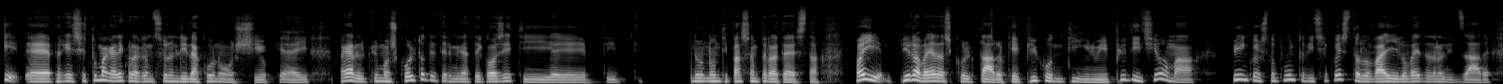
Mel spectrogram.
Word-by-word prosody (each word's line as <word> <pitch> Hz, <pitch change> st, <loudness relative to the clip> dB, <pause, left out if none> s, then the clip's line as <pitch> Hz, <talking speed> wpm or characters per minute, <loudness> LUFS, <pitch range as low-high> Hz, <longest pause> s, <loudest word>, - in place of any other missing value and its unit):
sì, -, -, -1 dB
perché 135 Hz, +3 st, +3 dB
se 155 Hz, +2 st, -5 dB
tu 200 Hz, -, -3 dB
magari 170 Hz, -5 st, +4 dB
quella 155 Hz, -3 st, +2 dB
canzone 135 Hz, +2 st, -2 dB
lì 135 Hz, 0 st, 0 dB
la 125 Hz, -2 st, +3 dB
conosci 115 Hz, -5 st, -4 dB
okay, 110 Hz, -1 st, -5 dB, 0.3 s
magari 165 Hz, -3 st, +4 dB
il 125 Hz, -, -2 dB
primo 145 Hz, +1 st, -2 dB
ascolto 185 Hz, -, +1 dB
determinate 135 Hz, -, -3 dB
cose 135 Hz, +4 st, +2 dB
ti, 115 Hz, -4 st, -4 dB
ehm, 110 Hz, -2 st, -2 dB
ti 115 Hz, 0 st, -11 dB
ti 110 Hz, -, -29 dB, 0.5 s
no 150 Hz, -1 st, +3 dB
non 150 Hz, 0 st, +2 dB
ti 150 Hz, -, -6 dB
passan 140 Hz, +1 st, 0 dB
per 140 Hz, -, -2 dB
la 120 Hz, -, +5 dB
testa, 110 Hz, -2 st, -1 dB, 0.3 s
poi, 205 Hz, -2 st, +4 dB
più 205 Hz, +3 st, +3 dB
la 220 Hz, -, +8 dB
vai 145 Hz, +1 st, +6 dB
ad 160 Hz, -, +7 dB
ascoltare, 125 Hz, -4 st, +1 dB
okay, 115 Hz, +2 st, -2 dB
più 170 Hz, +6 st, -2 dB
continui, 125 Hz, -7 st, -3 dB
più 215 Hz, -, -4 dB
dici: 200 Hz, +1 st, -2 dB
"Oh, 245 Hz, -4 st, +1 dB
ma 115 Hz, -8 st, -2 dB, 0.3 s
qui 225 Hz, +2 st, +1 dB
in 215 Hz, -, +1 dB
questo 170 Hz, -3 st, -4 dB
punto 215 Hz, +3 st, -2 dB
dice 145 Hz, +3 st, -8 dB
questo" 220 Hz, -2 st, 0 dB
lo 135 Hz, -2 st, -1 dB
vai 135 Hz, 0 st, +4 dB
lo 130 Hz, -, -1 dB
vai 145 Hz, +1 st, 0 dB
ad 140 Hz, -, -5 dB
analizzare. 115 Hz, -3 st, -4 dB
135 Hz, 210 wpm, -25 LUFS, 115-155 Hz, 0.5 s, la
